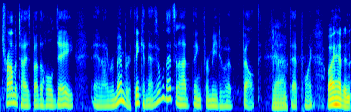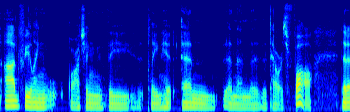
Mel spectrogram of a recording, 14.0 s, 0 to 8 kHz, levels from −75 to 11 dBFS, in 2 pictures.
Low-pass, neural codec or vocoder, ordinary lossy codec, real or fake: 7.2 kHz; none; Opus, 64 kbps; real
